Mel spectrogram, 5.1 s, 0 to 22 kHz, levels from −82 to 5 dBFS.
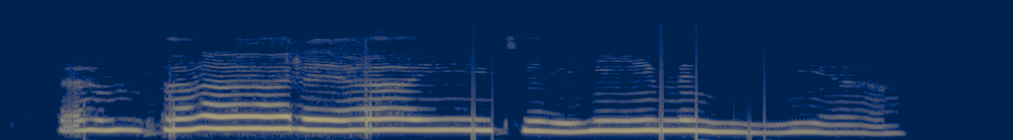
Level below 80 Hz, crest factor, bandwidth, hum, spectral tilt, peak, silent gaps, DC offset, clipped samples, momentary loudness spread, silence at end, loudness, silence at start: -66 dBFS; 12 dB; 7.6 kHz; none; -6.5 dB/octave; -16 dBFS; none; under 0.1%; under 0.1%; 15 LU; 0.55 s; -28 LUFS; 0.3 s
